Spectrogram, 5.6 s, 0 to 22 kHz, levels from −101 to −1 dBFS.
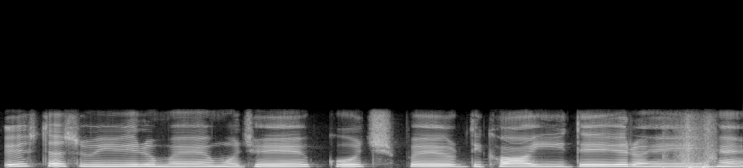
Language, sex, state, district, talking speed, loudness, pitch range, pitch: Hindi, female, Madhya Pradesh, Katni, 105 wpm, -16 LUFS, 220-240 Hz, 225 Hz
